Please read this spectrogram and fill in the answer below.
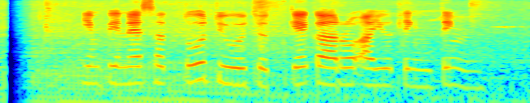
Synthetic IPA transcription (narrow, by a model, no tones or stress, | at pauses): impinesət̪ud̪̥i̤wud̥ʒ̥ṳd̪̚kekaɾoʔajut̪iŋt̪ɪŋ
